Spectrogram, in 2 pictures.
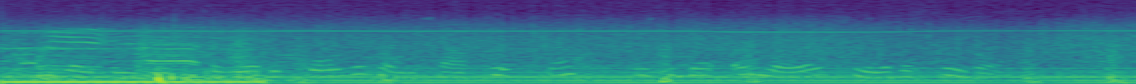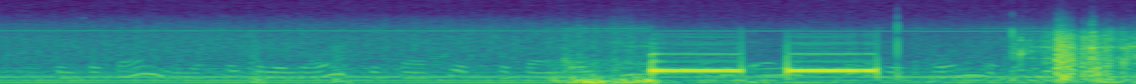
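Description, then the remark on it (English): Two short, loud electronic telephone-dialing tones beep one after another near the end of a Boyneside Radio advertising spot, over a steady low hum and faint background murmur. “All it takes is a simple phone call.”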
